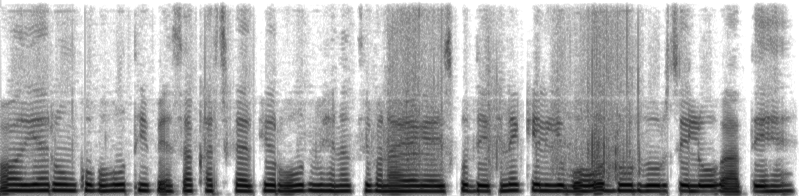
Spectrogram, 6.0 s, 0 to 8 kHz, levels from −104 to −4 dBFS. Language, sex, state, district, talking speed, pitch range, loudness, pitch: Hindi, female, Uttar Pradesh, Etah, 270 wpm, 220-235 Hz, -12 LUFS, 225 Hz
